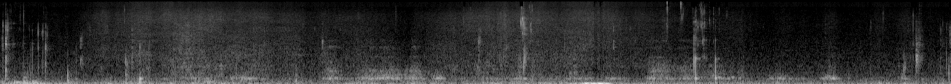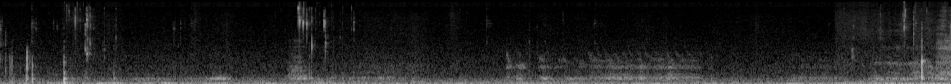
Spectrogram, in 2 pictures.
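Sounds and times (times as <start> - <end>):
chewing food: 0.0 - 1.7, 3.2 - 13.2, 18.0 - 19.0
wet mouth clicks and smacks: 9.0 - 11.6, 12.4 - 13.1.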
